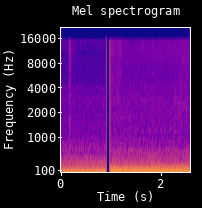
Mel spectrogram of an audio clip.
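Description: Steady low rumble inside a car cruising on a highway through a construction zone, droning engine and road noise filling the cabin, broken by one brief dropout near the start.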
